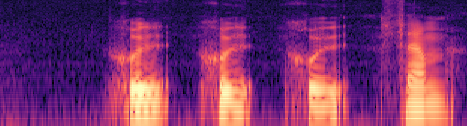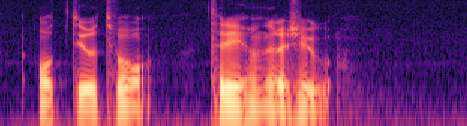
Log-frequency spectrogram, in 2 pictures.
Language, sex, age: Swedish, male, 20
